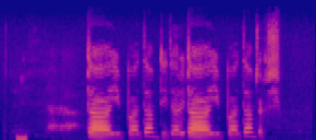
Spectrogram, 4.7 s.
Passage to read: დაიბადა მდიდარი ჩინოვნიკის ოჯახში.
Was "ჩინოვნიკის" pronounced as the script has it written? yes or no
no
